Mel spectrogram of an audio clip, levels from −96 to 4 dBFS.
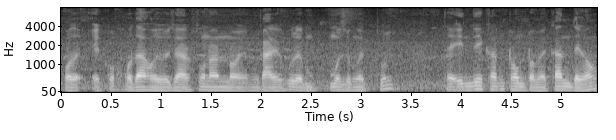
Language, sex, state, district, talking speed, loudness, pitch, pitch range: Chakma, male, Tripura, Dhalai, 190 wpm, -19 LUFS, 100 Hz, 95-105 Hz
